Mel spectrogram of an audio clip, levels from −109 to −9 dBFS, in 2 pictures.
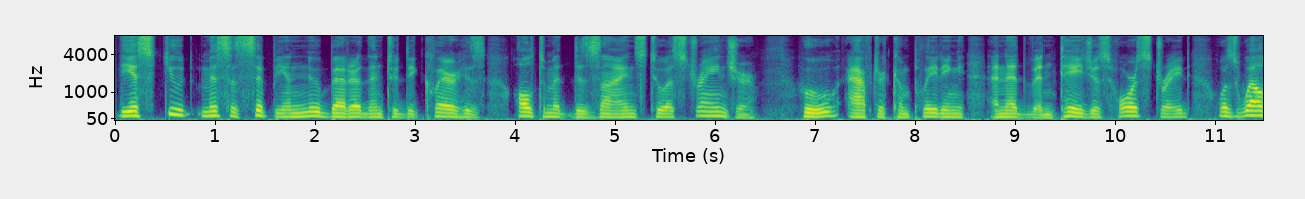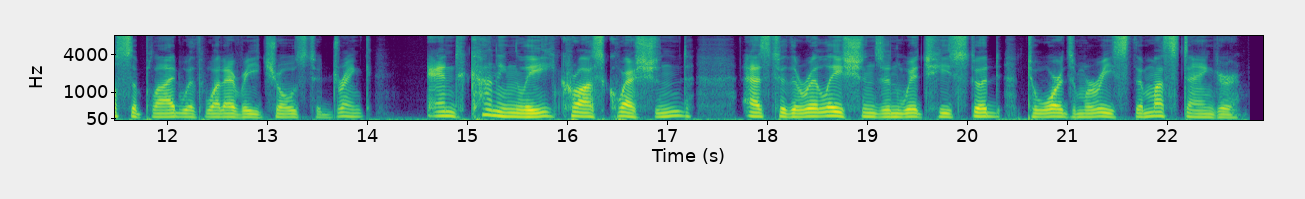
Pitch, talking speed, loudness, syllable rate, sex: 125 Hz, 120 wpm, -20 LUFS, 4.1 syllables/s, male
